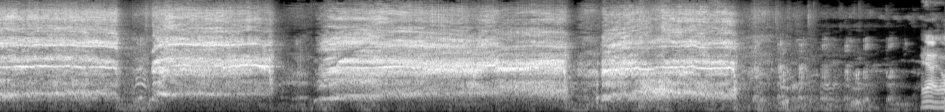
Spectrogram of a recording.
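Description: A sow squeals and grunts loudly in repeated long bursts while being loaded onto a vehicle, with short quiet gaps between cries and lower grunts near the end.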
